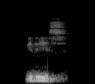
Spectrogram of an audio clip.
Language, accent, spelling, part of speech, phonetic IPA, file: Catalan, Valencia, gris, adjective / noun, [ˈɡɾis], LL-Q7026 (cat)-gris.wav
- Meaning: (adjective) grey / gray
